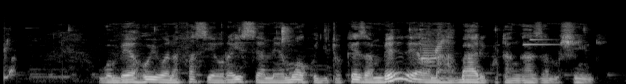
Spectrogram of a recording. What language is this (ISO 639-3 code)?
swa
